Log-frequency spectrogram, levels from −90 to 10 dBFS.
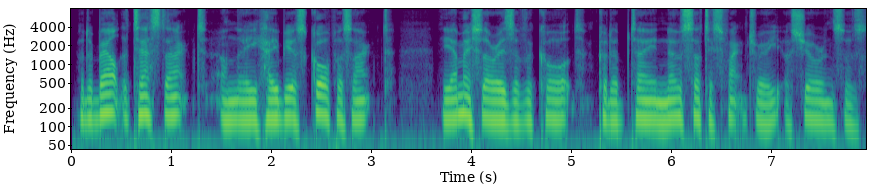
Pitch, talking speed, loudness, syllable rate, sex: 135 Hz, 150 wpm, -18 LUFS, 4.8 syllables/s, male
